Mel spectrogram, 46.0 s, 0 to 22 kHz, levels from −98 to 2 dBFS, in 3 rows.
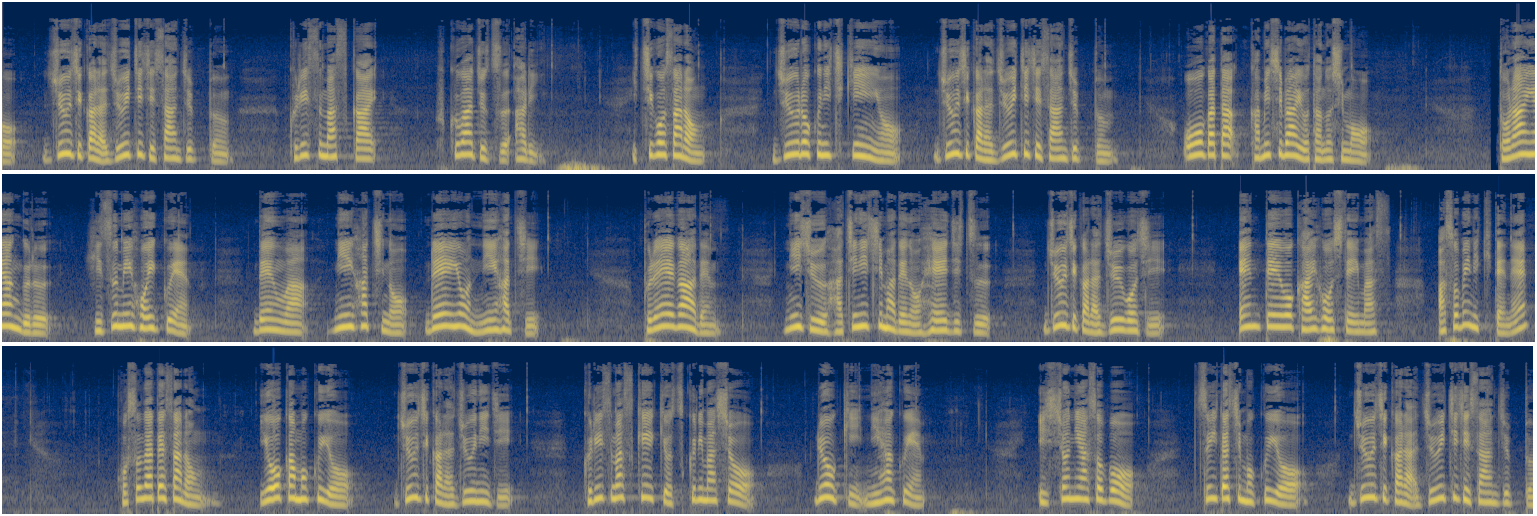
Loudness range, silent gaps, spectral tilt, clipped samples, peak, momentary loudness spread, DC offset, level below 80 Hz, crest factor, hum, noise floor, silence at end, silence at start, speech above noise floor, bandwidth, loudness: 4 LU; 14.88-14.93 s; -4.5 dB/octave; under 0.1%; 0 dBFS; 13 LU; under 0.1%; -46 dBFS; 18 dB; none; -55 dBFS; 0 s; 0 s; 39 dB; 15.5 kHz; -16 LUFS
